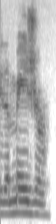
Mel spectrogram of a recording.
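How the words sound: 'Mayor' has a j-like sound.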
